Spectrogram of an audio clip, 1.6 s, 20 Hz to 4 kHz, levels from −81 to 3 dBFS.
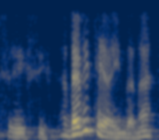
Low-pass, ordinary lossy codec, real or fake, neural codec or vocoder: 3.6 kHz; none; real; none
